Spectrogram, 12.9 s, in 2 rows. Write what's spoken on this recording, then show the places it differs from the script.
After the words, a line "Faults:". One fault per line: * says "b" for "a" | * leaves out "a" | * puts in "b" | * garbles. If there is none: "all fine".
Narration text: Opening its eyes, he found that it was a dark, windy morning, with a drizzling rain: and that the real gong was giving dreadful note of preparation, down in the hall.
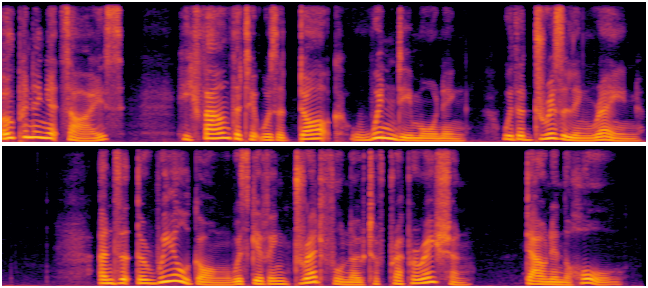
Opening its eyes, he found that it was a dark, windy morning, with a drizzling rain: and that the real gong was giving dreadful note of preparation, down in the hall.
Faults:
all fine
